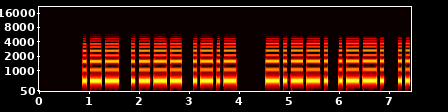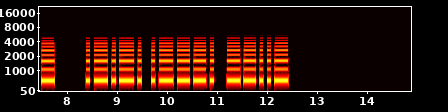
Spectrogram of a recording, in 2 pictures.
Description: Morse code (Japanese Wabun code), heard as a keyed tone, hand-sent with a straight key, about 16 wpm, 530 Hz. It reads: ヤヲロ ルツウ ンセヒ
